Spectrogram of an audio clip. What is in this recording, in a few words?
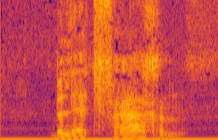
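"belet vragen", Dutch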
